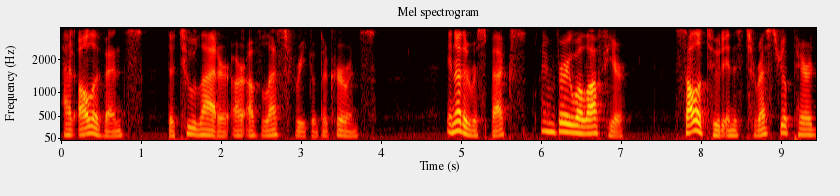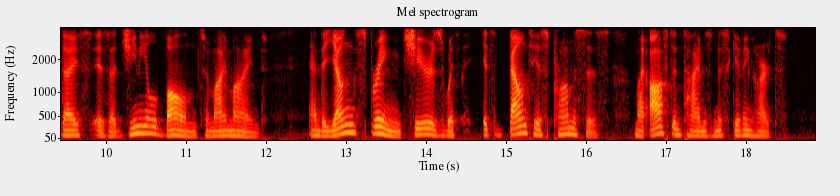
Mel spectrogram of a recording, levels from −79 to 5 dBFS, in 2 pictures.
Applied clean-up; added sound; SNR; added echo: none; none; none; none.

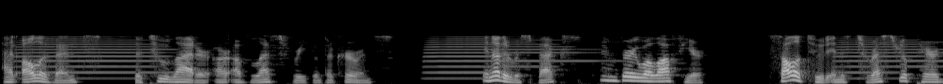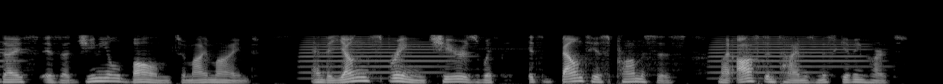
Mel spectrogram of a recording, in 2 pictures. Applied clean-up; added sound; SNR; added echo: classical method Wiener filter.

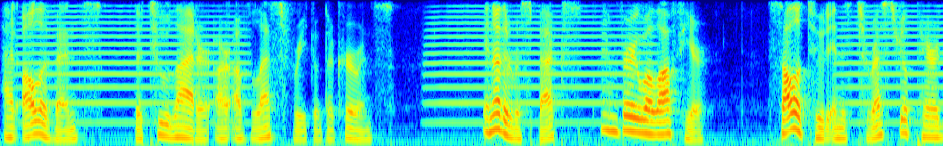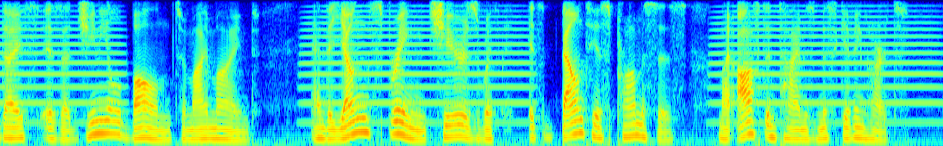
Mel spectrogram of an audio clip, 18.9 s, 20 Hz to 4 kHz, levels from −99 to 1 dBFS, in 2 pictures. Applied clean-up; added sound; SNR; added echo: none; Trumpet; 13 dB; none.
